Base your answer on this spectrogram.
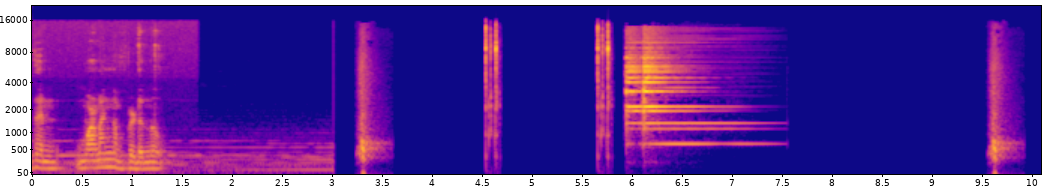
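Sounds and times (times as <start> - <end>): notification bell ding: 6.0 - 7.6.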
